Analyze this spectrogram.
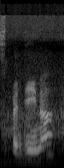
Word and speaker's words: Spadina: We're heading north up the west side of Spadina. That is the Johnny Strides official pronunciation.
